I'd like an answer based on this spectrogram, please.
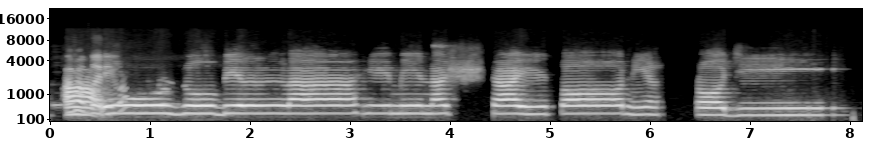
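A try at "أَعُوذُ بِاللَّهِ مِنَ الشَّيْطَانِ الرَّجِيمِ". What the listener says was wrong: Coba hamzahnya ditahqiq lagi Umi, dijelaskan.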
